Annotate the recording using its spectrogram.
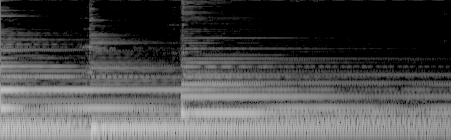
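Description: Soft background music of plucked acoustic guitar notes: three notes in the first second, then they ring on and slowly fade.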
